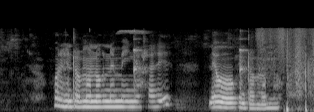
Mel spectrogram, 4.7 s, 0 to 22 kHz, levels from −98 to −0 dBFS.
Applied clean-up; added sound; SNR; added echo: none; Bowed string instrument; 16 dB; none.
